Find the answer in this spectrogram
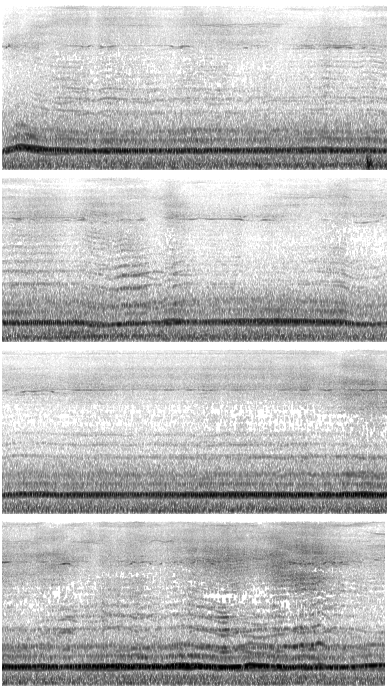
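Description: Hovership MHQ quadcopter's electric motors and propellers humming in flight, a steady pitch that wavers up and down slightly as the throttle shifts, growing somewhat louder near the end.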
